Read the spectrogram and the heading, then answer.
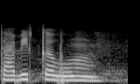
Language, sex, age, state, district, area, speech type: Tamil, female, 18-30, Tamil Nadu, Mayiladuthurai, rural, read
